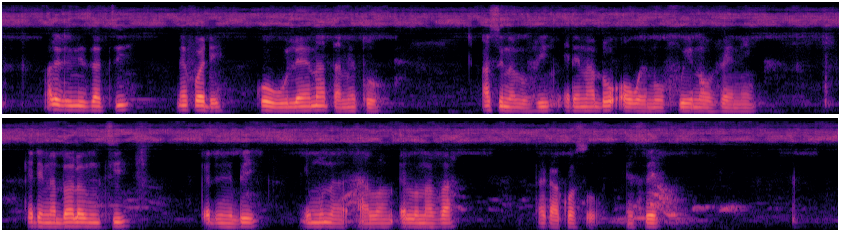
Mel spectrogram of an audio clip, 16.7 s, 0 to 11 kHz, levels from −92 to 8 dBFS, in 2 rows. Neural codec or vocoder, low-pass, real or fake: codec, 44.1 kHz, 7.8 kbps, DAC; 9.9 kHz; fake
